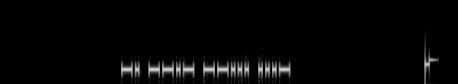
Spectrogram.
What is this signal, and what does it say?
Morse code, heard as a keyed tone, about 34 wpm, 700 Hz. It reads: NQ7V
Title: USA Call Signs - 4 Characters - 6x Character Spacing - 35wpm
